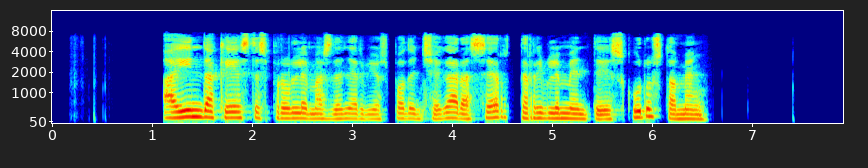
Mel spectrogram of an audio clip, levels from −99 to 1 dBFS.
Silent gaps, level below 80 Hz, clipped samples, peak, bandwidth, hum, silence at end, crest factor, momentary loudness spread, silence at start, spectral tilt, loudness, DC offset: 3.38-3.43 s, 4.62-4.69 s; -60 dBFS; under 0.1%; -2 dBFS; 7.8 kHz; none; 1.35 s; 18 dB; 10 LU; 1.1 s; -5 dB/octave; -19 LUFS; under 0.1%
